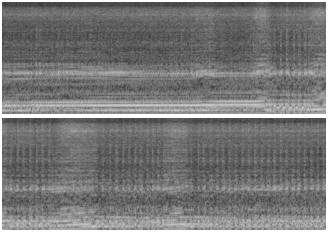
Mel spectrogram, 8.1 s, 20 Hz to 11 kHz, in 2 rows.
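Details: 1970 Polaris Mustang two-stroke snowmobile, unstarted about 10 years, after turning each carb's idle screw down a quarter turn: burbles at a raised, uneven idle that never settles low; idle speed still too high, screws didn't help.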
